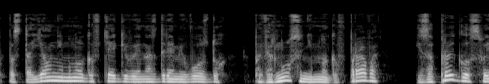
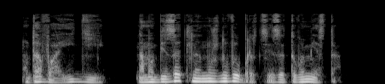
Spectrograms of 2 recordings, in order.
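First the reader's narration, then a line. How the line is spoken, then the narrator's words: Quiet gentle. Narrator (Russian): тихонько сказал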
